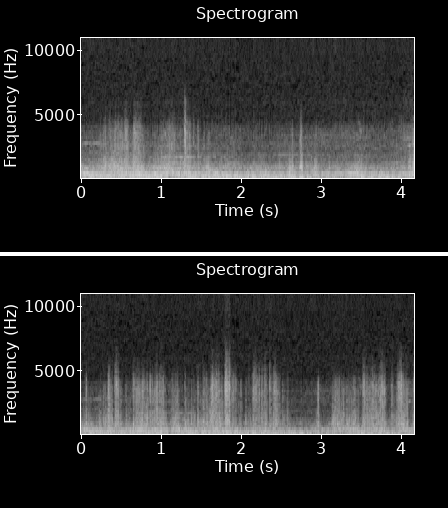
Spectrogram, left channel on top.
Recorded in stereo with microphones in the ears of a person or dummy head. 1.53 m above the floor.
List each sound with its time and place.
0.0 s an aircraft: 30° left (ahead or behind)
